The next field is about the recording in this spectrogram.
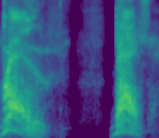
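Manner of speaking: rasping, creaky monster voice. Showing a friend an impression of Bowser: Bowser voice. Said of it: "I'm good at Bowser".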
